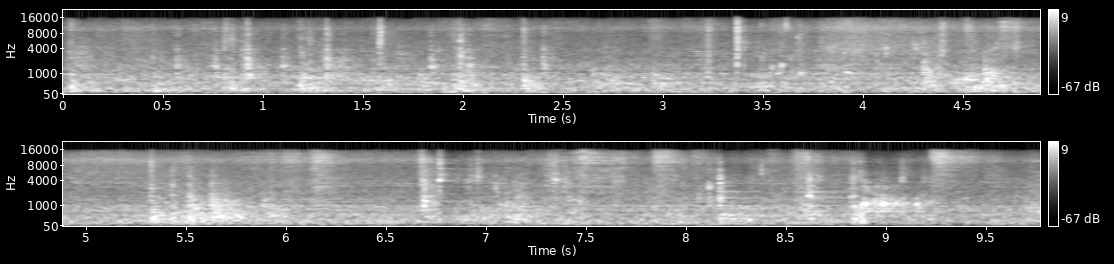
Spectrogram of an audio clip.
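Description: Street-stall cooking clatter: metal utensils clanking and scraping against a pan at irregular intervals over a steady sizzling hiss.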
